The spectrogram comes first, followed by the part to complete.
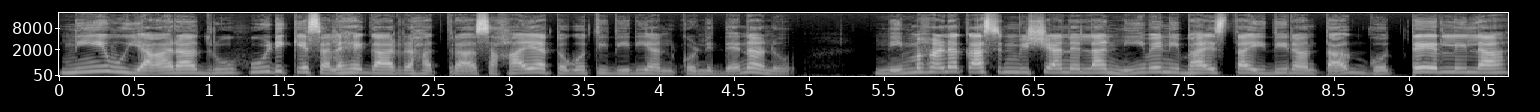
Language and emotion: Kannada, surprised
